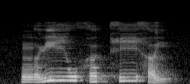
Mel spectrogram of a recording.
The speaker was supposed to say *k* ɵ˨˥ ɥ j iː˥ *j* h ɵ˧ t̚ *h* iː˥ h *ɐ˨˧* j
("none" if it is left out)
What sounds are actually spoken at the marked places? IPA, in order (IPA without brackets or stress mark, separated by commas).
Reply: ŋ, w, h, ɐ˨˩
